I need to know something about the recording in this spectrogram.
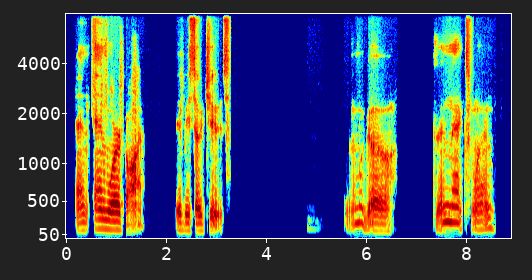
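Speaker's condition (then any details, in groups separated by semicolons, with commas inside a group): ALS; speech still preserved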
